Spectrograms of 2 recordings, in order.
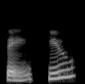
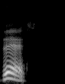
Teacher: The digraph TH unvoiced, as in thank you, or the voice sound, as in this.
